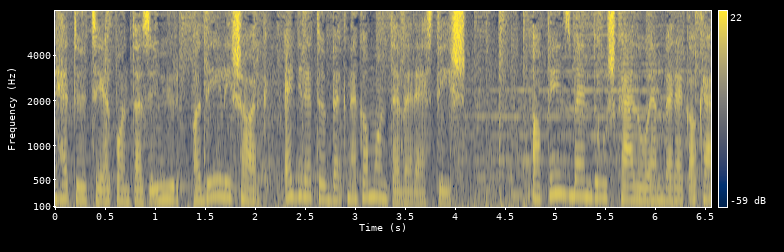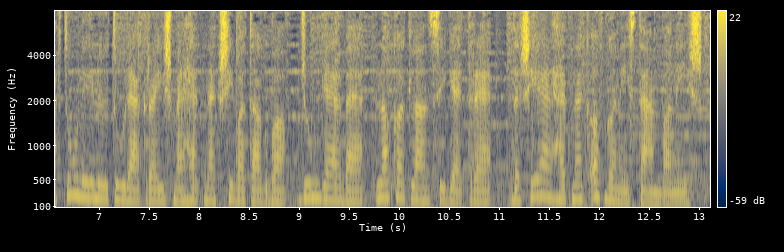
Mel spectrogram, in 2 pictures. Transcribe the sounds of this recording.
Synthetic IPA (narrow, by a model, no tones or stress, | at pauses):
ɦɛt̪øːt̪seːlpo̞n̪t̪ɒzyːrɒd̪eːliʃɒrkɛɟrɛt̪ø̞bːɛknɛkɒmo̞nt̪ɛvɛɾɛst̪iʃ | ɒpeːnzbɛnd̪uːʃkaːloːɛmbɛɾɛkɒkaːrt̪uːleːløːt̪uːɾaːkrɒiʃmɛrɦɛt̪nɛkʃivɒt̪ɒɡbɒd͡ʒuŋɡɛlbɛlɒkɒt̪lɒnsiɡɛt̪rɛ | d̪ɛʃiɛlɦɛt̪nɛkɒvɡɒnist̪aːmbɒniʃ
